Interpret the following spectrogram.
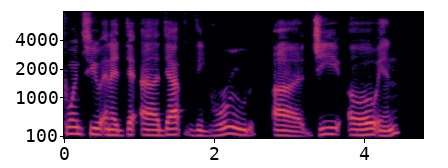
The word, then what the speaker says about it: Goon: Is going to adapt the Groon, G-O-O-N, Grown. G-O-O-N? Yeah, Grown. G-O-O-N is goon. Yeah, goon. I'm sorry. Goon. You said groon. Yeah. Goon. I'm sorry. Like, there's not an R in that word.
